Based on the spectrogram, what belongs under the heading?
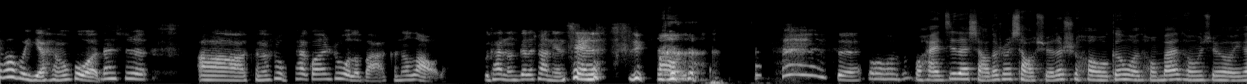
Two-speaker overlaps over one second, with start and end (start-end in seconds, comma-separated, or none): none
